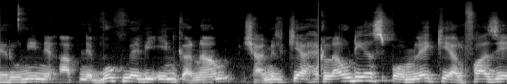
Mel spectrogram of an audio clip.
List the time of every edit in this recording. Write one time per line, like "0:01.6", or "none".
0:03.2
